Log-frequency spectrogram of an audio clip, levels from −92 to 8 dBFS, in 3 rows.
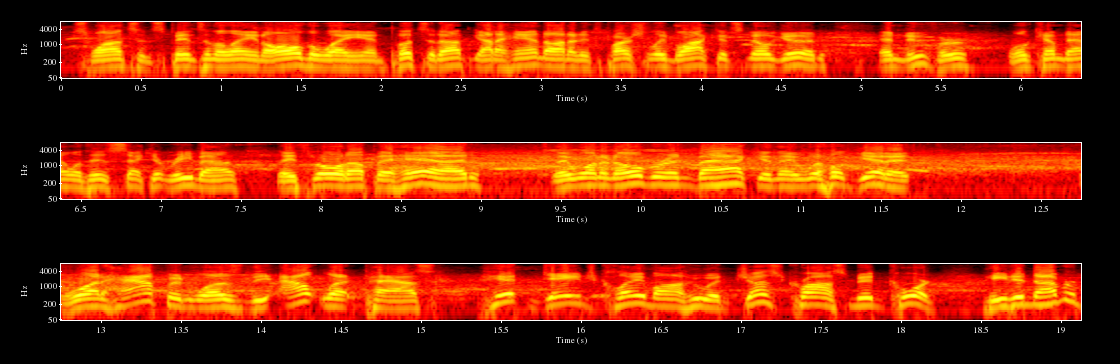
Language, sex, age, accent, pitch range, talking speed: English, male, 40-59, American, 135-175 Hz, 205 wpm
